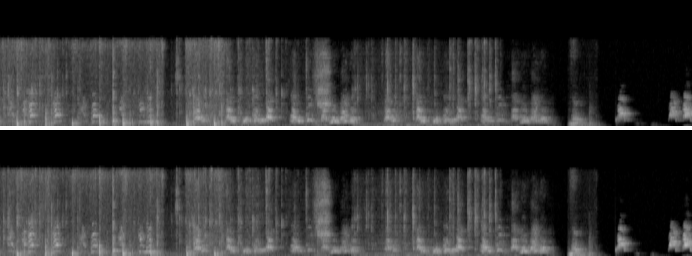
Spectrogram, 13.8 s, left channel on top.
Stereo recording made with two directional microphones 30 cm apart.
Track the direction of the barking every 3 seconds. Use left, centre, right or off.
right, centre, left, right, right.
